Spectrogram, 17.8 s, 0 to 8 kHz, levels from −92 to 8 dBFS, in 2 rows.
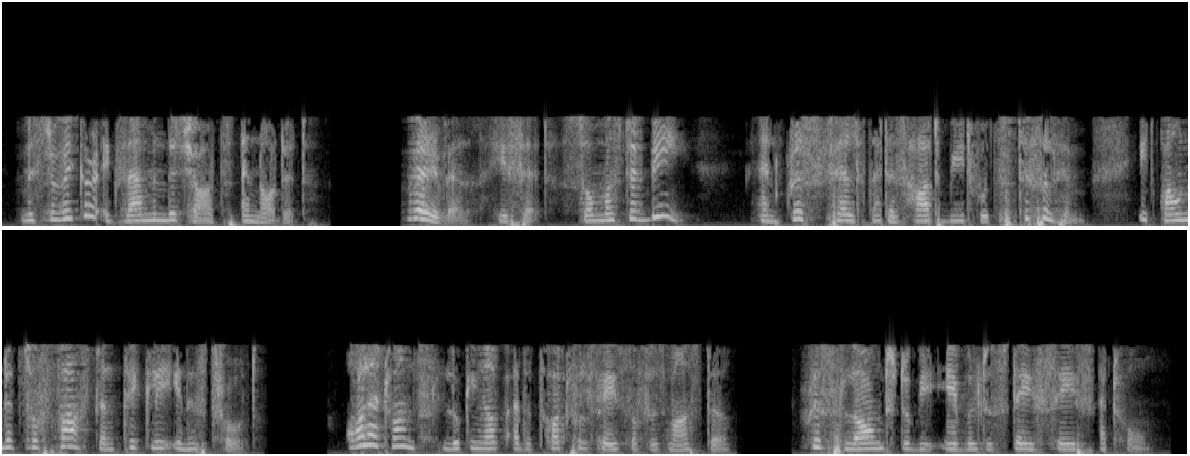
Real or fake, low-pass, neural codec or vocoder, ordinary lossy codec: real; 7.2 kHz; none; AAC, 16 kbps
